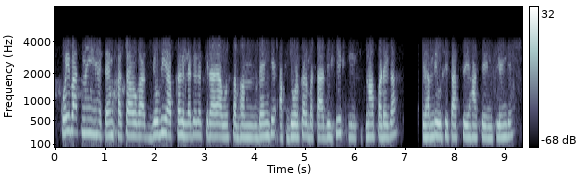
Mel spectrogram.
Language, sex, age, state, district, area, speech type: Urdu, female, 18-30, Bihar, Saharsa, rural, conversation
